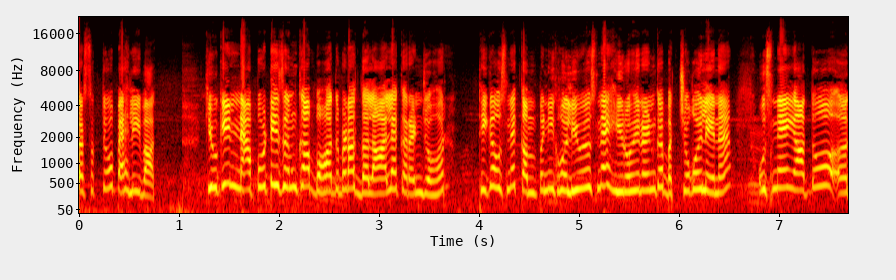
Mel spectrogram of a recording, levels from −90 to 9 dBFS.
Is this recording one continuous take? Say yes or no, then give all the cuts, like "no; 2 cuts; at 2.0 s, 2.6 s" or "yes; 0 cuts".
no; 1 cut; at 0.9 s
